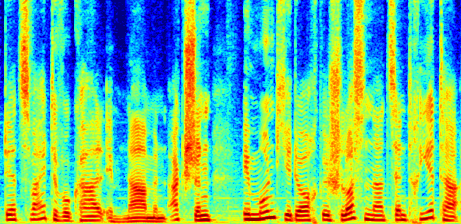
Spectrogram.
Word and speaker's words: Akshan: Akshan wird Action ausgesprochen. Der erste Vokal wird im amerikanischen Englisch nur selten benutzt, ist in den restlichen Teilen der Welt jedoch weit verbreitet.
